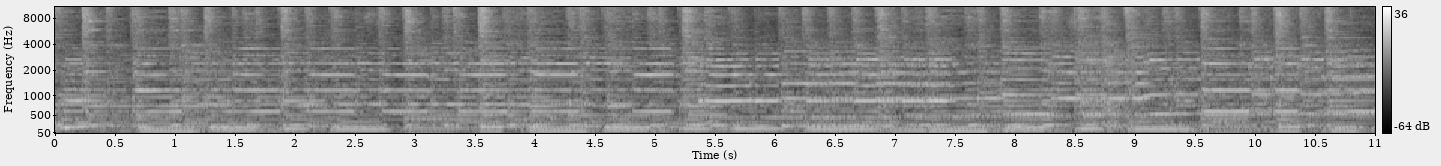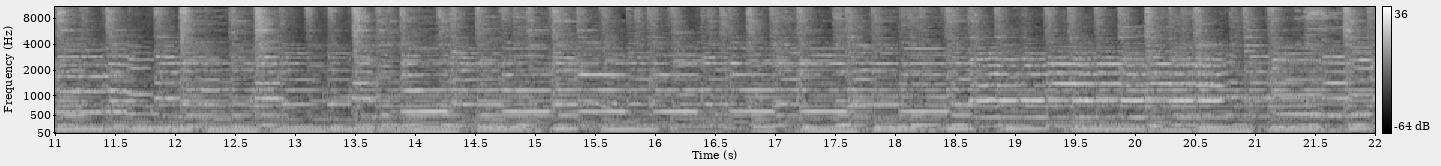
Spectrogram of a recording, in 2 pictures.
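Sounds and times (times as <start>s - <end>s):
guitar melody bending in pitch: 0.0s - 22.0s
guitar strumming: 0.0s - 22.0s
low bass notes: 0.0s - 22.0s.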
